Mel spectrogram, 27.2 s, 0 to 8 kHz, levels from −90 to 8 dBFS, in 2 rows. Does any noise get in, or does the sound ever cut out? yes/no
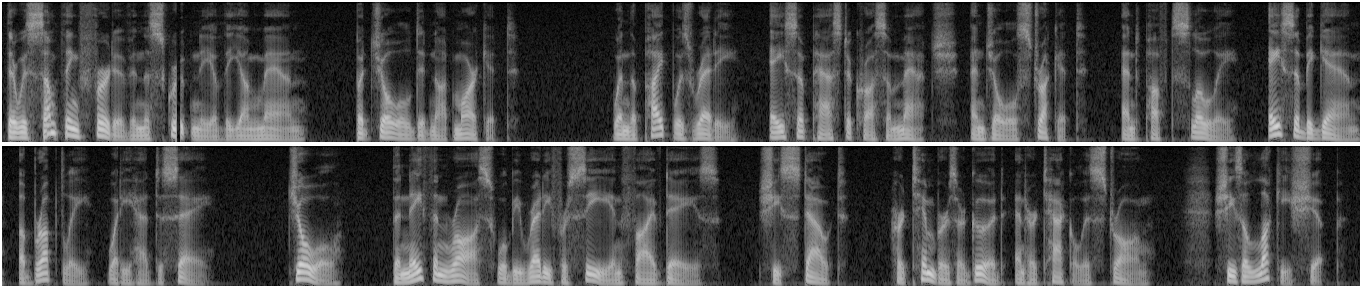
yes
